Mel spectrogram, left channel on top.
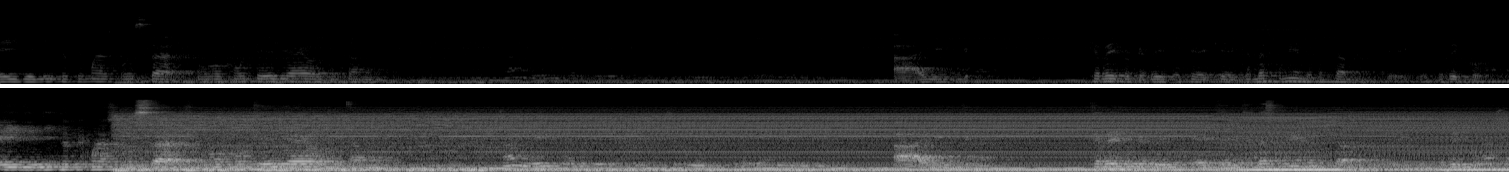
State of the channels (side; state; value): left; quieter; 27.6 dB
